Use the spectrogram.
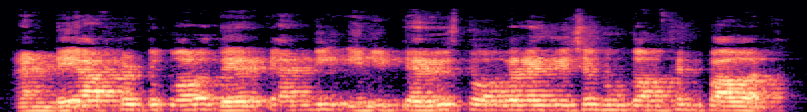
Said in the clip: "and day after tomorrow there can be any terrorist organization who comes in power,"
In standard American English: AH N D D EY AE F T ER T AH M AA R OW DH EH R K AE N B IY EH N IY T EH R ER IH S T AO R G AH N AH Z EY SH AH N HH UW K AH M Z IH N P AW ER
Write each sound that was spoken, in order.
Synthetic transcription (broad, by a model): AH N D D EY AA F T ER T AH M AA R OW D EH R K AE N B IY EH N IY T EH L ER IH S T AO R G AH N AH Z EY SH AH N HH UW K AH M S IH N P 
